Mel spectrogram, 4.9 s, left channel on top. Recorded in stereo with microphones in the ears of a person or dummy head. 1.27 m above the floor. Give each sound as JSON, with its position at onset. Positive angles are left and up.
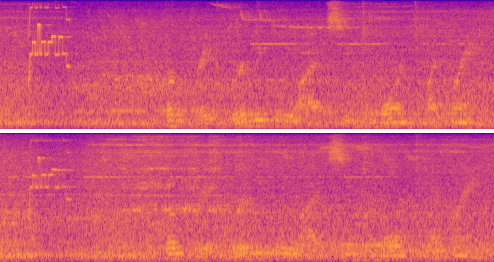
{"t": 0.3, "sound": "a ringtone", "side_deg": 30, "distance_m": 1.0}
{"t": 1.6, "sound": "a man speaking", "side_deg": 70, "distance_m": 3.5}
